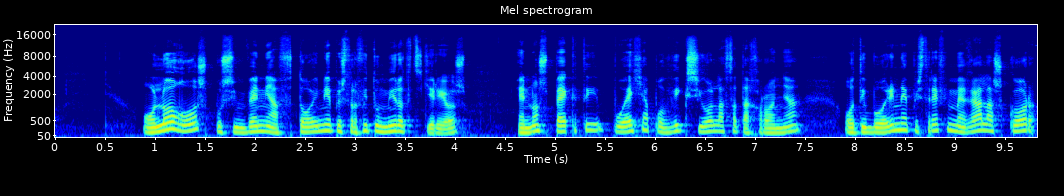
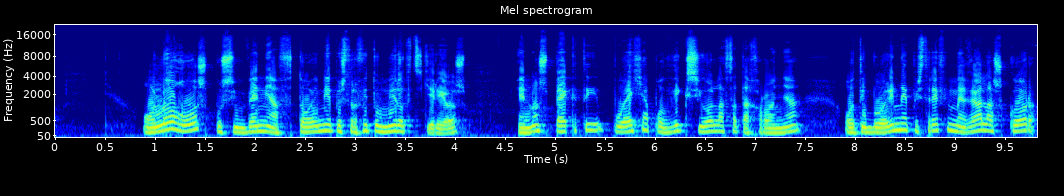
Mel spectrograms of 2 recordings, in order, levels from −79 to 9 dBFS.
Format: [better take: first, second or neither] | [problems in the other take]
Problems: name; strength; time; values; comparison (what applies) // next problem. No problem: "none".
first | distortion; slight; 7% of the sound clipped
